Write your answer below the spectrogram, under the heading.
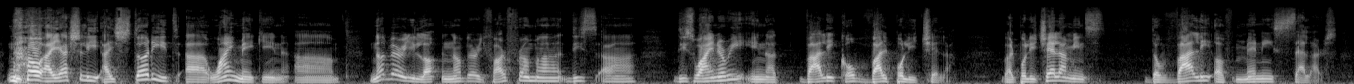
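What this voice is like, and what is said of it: Authentic, strong foreign accent. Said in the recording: “your accent, I wish there was like a Google voice with your accent, because your accent is so amazing ... It's terrible ... No, it's beautiful ... your voice is incredible ... It's actually authentic”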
